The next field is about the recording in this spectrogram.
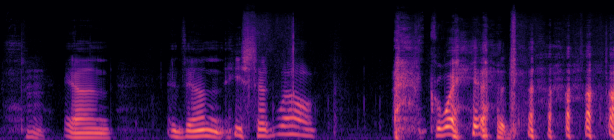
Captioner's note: laughs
